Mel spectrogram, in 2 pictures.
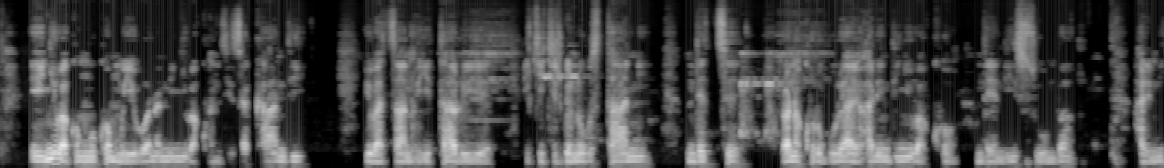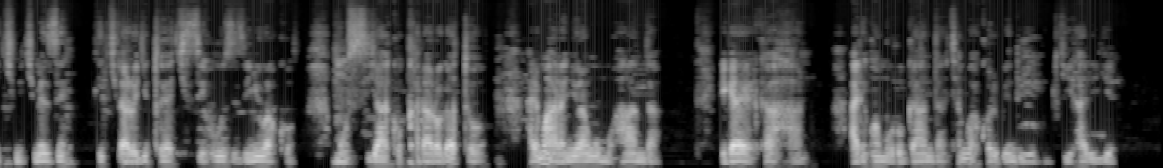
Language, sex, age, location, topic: Kinyarwanda, male, 18-24, Huye, health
